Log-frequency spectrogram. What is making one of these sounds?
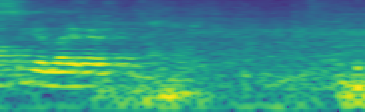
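A woman speaks briefly on a stage in a large echoing hall.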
